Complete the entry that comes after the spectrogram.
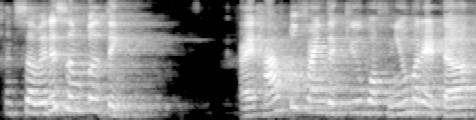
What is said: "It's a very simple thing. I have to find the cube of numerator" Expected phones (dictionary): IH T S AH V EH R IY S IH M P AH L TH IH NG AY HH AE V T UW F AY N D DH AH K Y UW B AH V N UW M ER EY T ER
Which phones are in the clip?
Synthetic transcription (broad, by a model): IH T S AH V EH R IY S IH M P AH L T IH NG AY HH AE V T UW F AY N D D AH K Y UW B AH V N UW M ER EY T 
